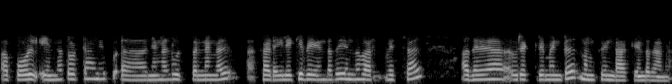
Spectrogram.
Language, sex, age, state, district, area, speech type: Malayalam, female, 18-30, Kerala, Thrissur, rural, conversation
